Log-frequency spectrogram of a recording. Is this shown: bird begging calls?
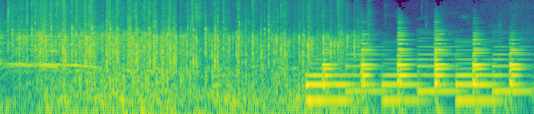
no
